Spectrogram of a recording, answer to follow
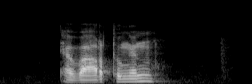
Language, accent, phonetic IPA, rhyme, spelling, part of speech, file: German, Austria, [ɛɐ̯ˈvaʁtʊŋən], -aʁtʊŋən, Erwartungen, noun, De-at-Erwartungen.ogg
- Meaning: plural of Erwartung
